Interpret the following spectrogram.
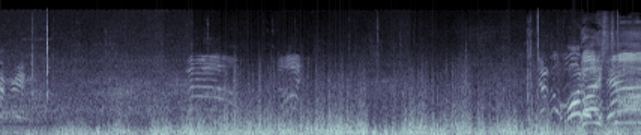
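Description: Wind buffeting an outdoor microphone with a steady low rumble, and high-pitched shouts and yells from people at the field about two and a half seconds in, again at four seconds, and loudest near the end.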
